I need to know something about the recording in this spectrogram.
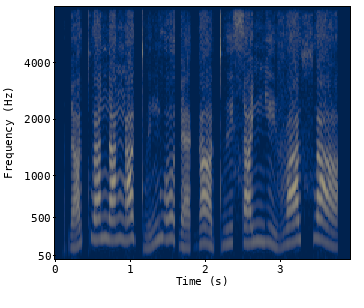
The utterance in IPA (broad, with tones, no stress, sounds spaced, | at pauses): ɗ ɑ˩˥ tʷ ɑ˦˥ n ɑ˦˥ ŋ ɑ˧˥˧ tʷ e˩˥ n w ɔ˧˥˧ ɗ a˨ ɡ ɑ˥˨ tʷ e˦˥ s ɑ˦˥ ɲ e˥˨ v ɑ˦˥ sʷ ɑ˥˨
